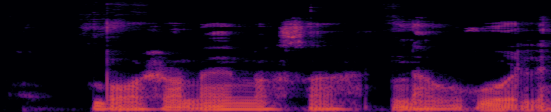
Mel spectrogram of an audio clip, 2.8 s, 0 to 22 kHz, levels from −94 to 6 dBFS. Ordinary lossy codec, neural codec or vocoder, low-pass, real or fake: none; none; 19.8 kHz; real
